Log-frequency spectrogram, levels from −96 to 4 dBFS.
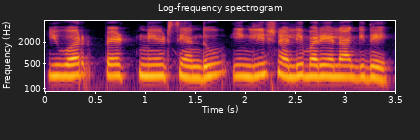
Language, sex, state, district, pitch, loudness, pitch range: Kannada, female, Karnataka, Bidar, 235 Hz, -15 LUFS, 225-240 Hz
